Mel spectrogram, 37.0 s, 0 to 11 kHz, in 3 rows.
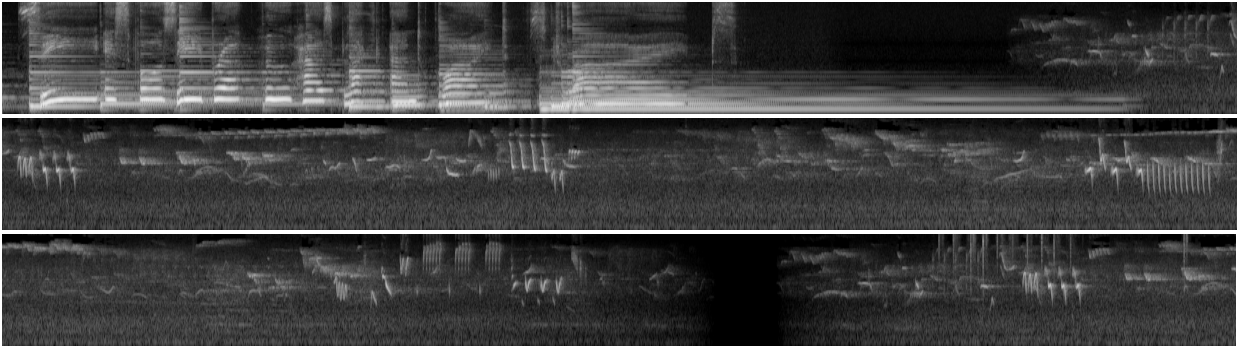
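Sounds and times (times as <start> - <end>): birds chirping and whistling: 10.1 - 11.4, 34.0 - 35.7.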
